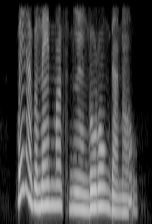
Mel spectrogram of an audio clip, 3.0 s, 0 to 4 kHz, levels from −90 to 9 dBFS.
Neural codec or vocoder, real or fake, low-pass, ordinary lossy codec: autoencoder, 44.1 kHz, a latent of 192 numbers a frame, MeloTTS; fake; 3.6 kHz; none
